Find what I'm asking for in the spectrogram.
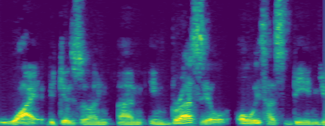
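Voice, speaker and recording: The voice comes at a fairly slow pace in a Spanish accent, with a dry, close sound and no echo. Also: man. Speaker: climate scientist. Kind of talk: webinar panel discussion. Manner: halting, many repetitions.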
